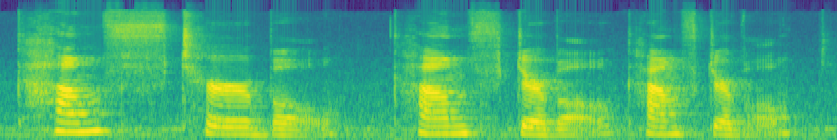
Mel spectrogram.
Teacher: even though it looks like calm for table we don't say that o r sound comfortable we don't say that we say comfortable comfortable so it · r sound comfortable we don't say that we say comfortable comfortable so it sounds like it goes from F to T okay comfortable comfortable comfortable so we are switching around some letter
